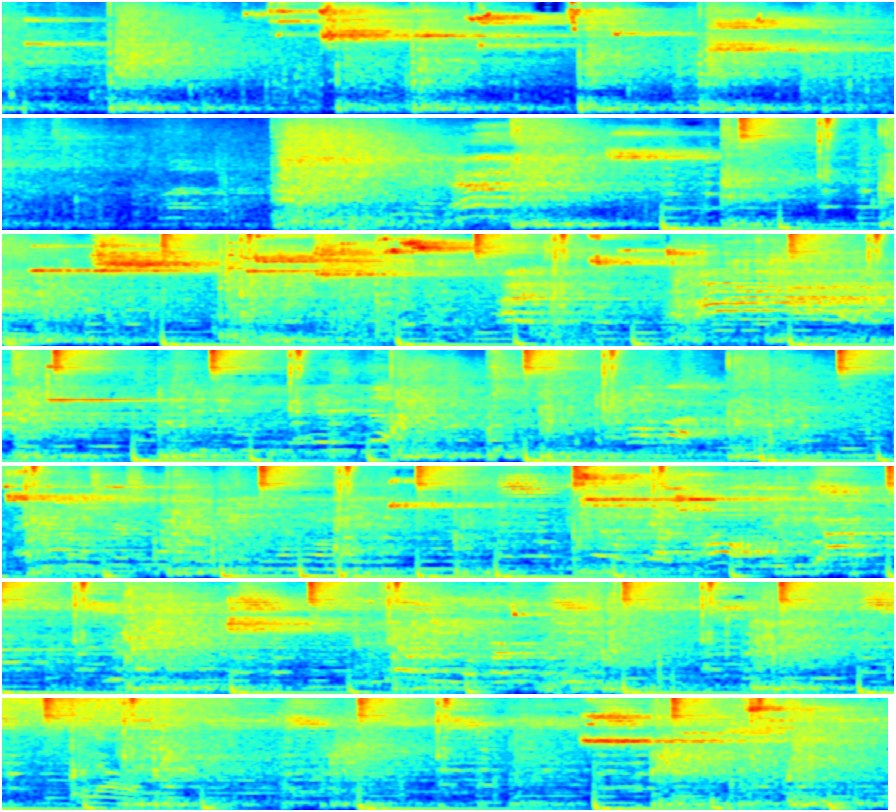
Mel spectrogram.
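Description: Basketball bouncing repeatedly on an indoor court floor as it is dribbled. About six to eight seconds in, music with a heavy pulsing bass line comes in and runs under the bounces.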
